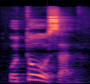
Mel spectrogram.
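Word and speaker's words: お父さん: Votre père, Oto-san. Et là, on est sur un mot super honorifique. Donc, on est sur le format traditionnel O plus kanji plus san. Ici, le kanji va se prononcer to.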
